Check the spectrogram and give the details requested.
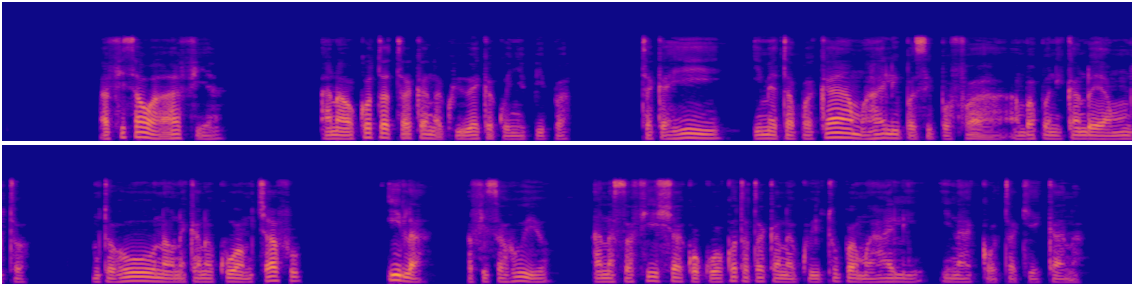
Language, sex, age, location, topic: Swahili, male, 25-35, Nairobi, government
